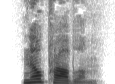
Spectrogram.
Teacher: Notice the stress on no. The receptionist laughs first, then puts emphasis on no by lengthening the word.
